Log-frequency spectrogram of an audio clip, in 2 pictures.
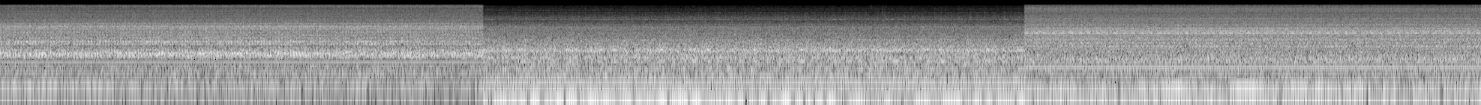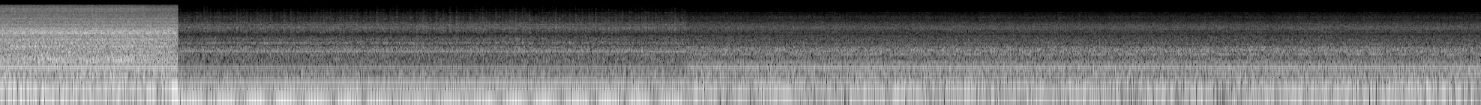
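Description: Metal lathe running while a boring bar cuts the inside of a steel tube, a dense steady hiss over the machine's hum. The sound shifts abruptly a few times, and a little over halfway through it drops to a quieter, steady machine hum.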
